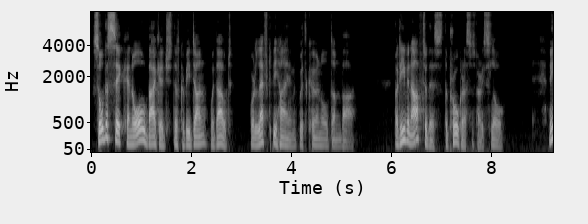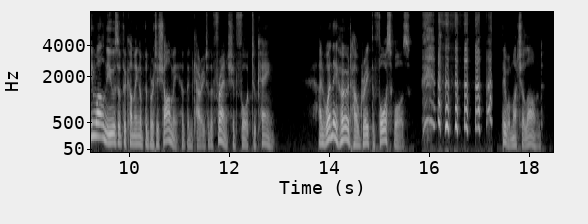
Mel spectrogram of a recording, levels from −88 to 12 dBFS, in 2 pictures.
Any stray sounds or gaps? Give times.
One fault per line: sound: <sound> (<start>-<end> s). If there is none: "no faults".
sound: laugh (15.9-17.3 s)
